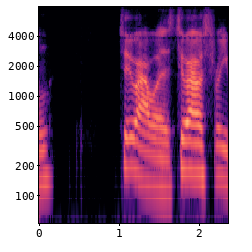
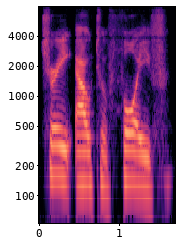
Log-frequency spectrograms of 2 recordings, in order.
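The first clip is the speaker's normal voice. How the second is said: slow, mock southern Irish lilt; attempted southern Irish, drawn out; southern Irish accent; slower than usual. Shown as a demonstration. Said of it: "I was doing a southern".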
